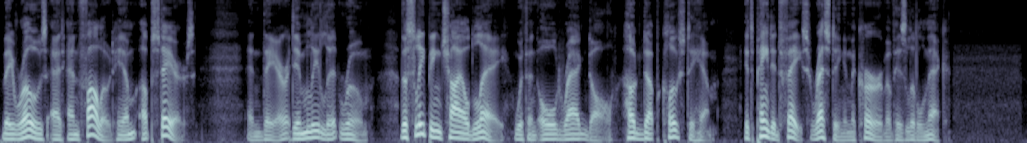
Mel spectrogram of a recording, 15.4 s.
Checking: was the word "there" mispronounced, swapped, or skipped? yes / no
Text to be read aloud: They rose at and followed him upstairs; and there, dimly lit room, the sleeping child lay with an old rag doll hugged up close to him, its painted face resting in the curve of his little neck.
no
